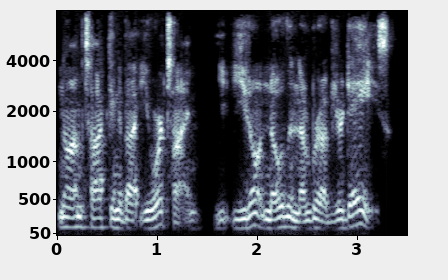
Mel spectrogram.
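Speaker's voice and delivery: put-on stern fatherly voice, not mean. Speaker recounting what He told them, retelling in a stern fatherly voice. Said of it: "very sternly in a fatherly voice, not mean, but a stern voice".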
